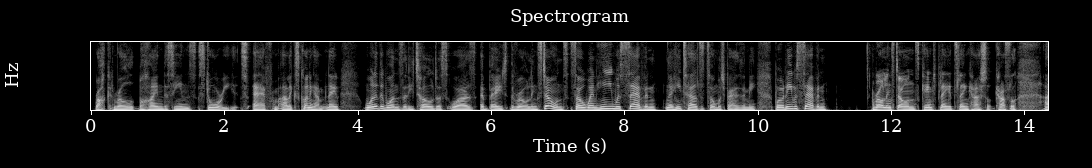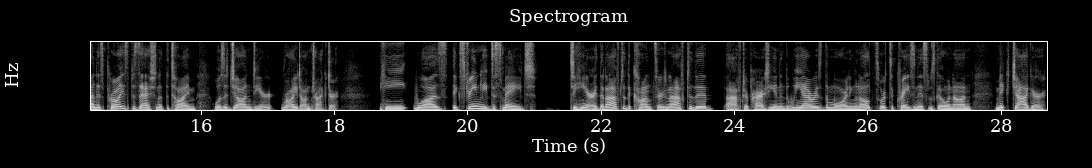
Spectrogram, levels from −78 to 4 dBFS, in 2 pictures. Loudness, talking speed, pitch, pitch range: -17 LUFS, 205 wpm, 180 Hz, 165-205 Hz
